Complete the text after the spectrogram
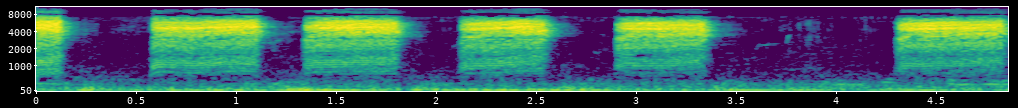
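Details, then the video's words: Long-tailed shrike in a training recording full of varied song content: five loud, harsh, scratchy screeches of about half a second each, spaced with short pauses. "MASTERAN BURUNG CENDET FULL ISIAN GACOR"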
